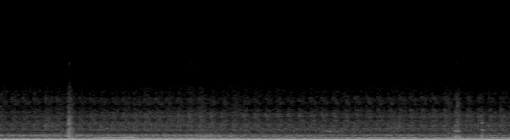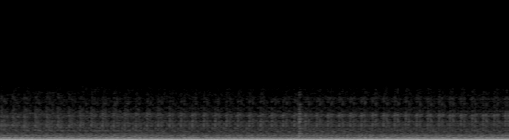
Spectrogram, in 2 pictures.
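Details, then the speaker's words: Ford Sierra RS Cosworth, stolen and recovered, stored for years, first start after fuel pump work: steady even idle with deep low hum, slight over-revving, no clear knocks; sounds healthy after long storage. "it's actually nice to hear it running to be honest very nice to hear it"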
